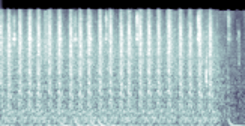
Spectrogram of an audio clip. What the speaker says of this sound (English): I'm gonna shoot out his bag.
